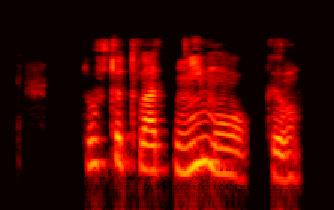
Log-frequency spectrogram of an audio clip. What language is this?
Mari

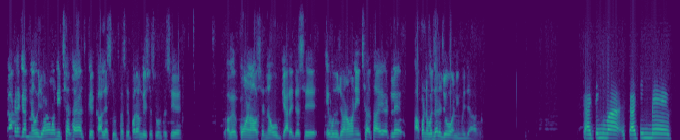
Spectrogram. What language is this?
Gujarati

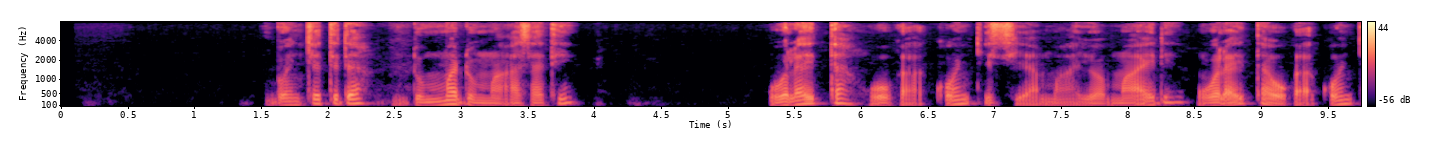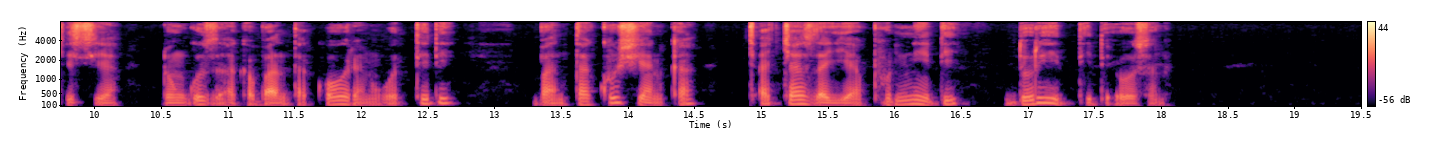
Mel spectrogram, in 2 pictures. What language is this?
Wolaytta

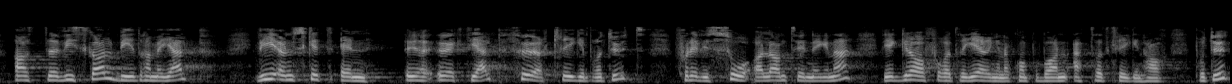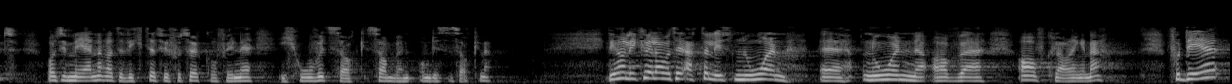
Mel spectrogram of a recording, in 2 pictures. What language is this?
Norwegian Bokmål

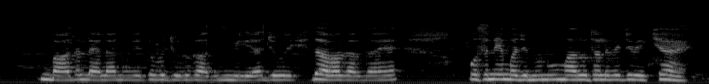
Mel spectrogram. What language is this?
Punjabi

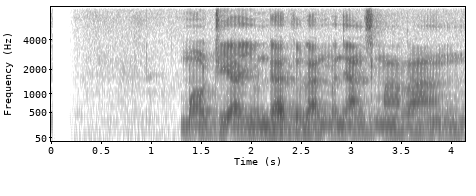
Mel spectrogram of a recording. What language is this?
Javanese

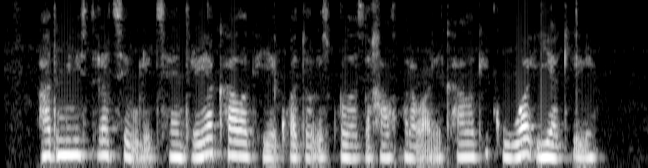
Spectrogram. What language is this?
Georgian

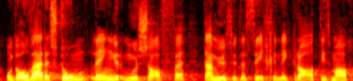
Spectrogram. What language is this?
Swiss German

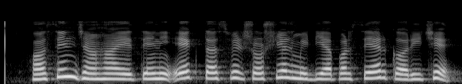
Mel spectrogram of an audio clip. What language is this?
Gujarati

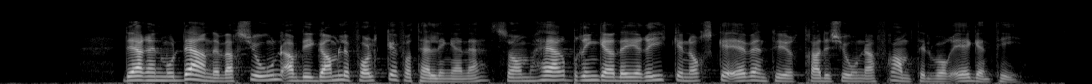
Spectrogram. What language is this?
Norwegian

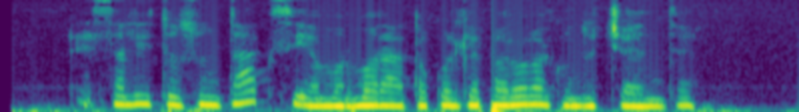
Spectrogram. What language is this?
Italian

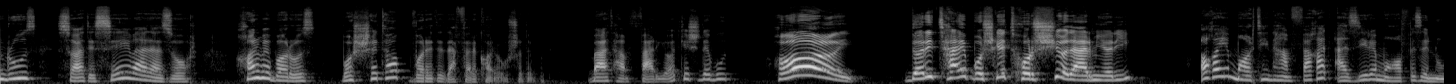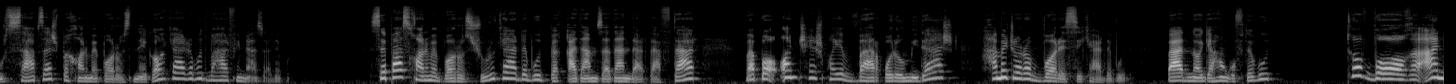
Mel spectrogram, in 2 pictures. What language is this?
Persian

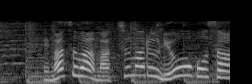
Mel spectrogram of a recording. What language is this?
Japanese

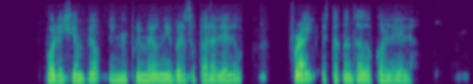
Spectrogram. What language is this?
Spanish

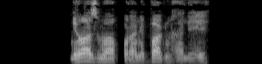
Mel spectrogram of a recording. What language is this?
Indus Kohistani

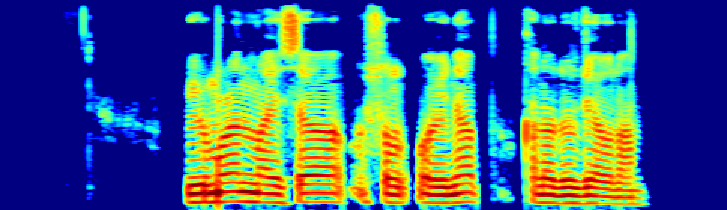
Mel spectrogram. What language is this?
Uyghur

